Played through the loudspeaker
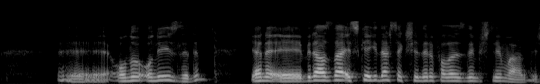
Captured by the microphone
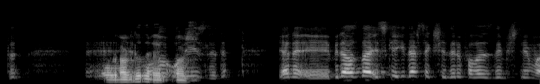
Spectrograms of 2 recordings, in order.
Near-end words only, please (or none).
Oralarda da hep var.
